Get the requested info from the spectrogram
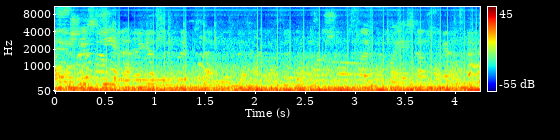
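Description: SGP E1 tram running along its track, heard from inside: a steady low rumble of motors and wheels, with passengers' voices talking over it.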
